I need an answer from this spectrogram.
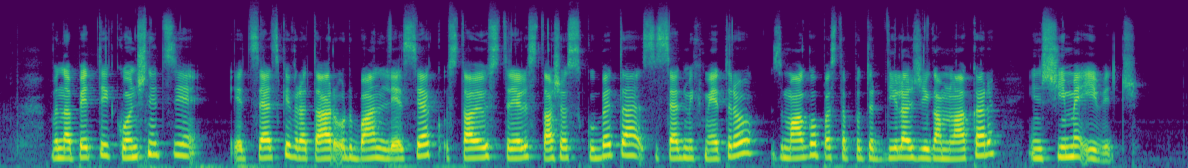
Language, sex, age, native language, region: Slovenian, female, 18-29, Slovenian, Drava region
